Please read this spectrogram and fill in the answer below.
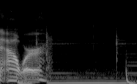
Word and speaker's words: hour: I still have an hour. H here is silent, so the first sound in the word is vowel.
